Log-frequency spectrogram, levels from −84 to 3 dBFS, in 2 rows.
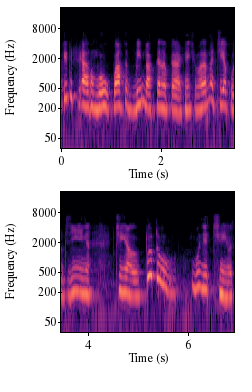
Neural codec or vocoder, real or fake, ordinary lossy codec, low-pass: codec, 24 kHz, 3 kbps, HILCodec; fake; MP3, 32 kbps; 7.2 kHz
